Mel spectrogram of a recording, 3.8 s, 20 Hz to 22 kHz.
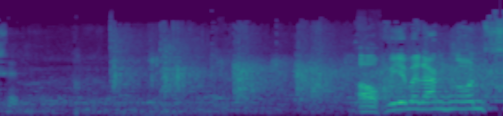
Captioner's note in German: Beifall BÜNDNIS 90/DIE GRÜNEN und CDU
